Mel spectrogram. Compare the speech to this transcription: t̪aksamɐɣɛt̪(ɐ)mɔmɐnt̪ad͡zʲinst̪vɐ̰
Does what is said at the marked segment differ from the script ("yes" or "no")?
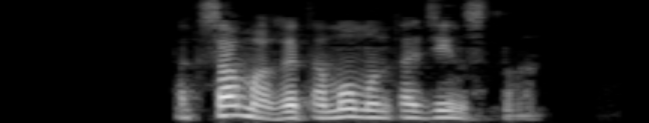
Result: no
